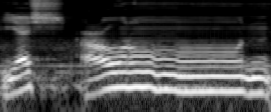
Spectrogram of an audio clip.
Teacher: وما یشعرون، وما، میم کے بعد الف مدہ ہے، ایک الف تک کھینچیں گے۔ یشعرون، یش شین ساکن ہے، درمیان کلام میں ہے تو یہاں قلقلے سے بچا کے پڑھنا ہے کیونکہ شین حروف قلقلہ میں نہیں ہے۔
